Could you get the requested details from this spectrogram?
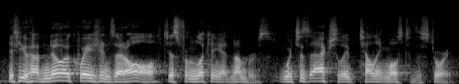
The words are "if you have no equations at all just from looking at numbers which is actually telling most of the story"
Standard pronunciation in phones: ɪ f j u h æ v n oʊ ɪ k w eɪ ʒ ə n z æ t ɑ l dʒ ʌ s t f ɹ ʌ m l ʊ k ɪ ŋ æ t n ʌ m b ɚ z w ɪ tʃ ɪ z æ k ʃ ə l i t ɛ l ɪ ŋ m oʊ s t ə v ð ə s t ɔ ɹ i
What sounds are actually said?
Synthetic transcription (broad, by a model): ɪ f j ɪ v n oʊ ɪ k w eɪ ʒ ə n z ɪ t ɑ l dʒ ʌ s t f ɹ ʌ m l ʊ k ɪ ŋ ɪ t n ʌ m b ɚ z w ɪ tʃ ɪ z æ k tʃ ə l i t ɛ l ɪ ŋ m oʊ s t ə v ð ə s t ɔ ɹ i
